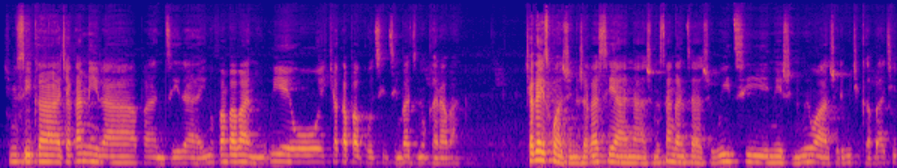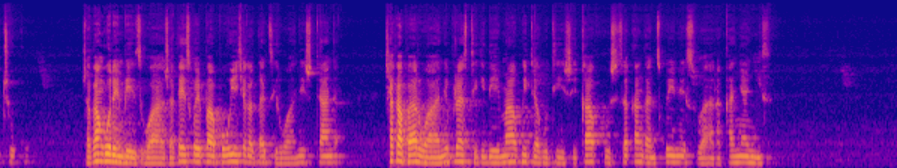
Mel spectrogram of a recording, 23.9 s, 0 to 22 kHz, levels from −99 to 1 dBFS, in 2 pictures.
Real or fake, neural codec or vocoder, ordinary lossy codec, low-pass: real; none; Opus, 64 kbps; 19.8 kHz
